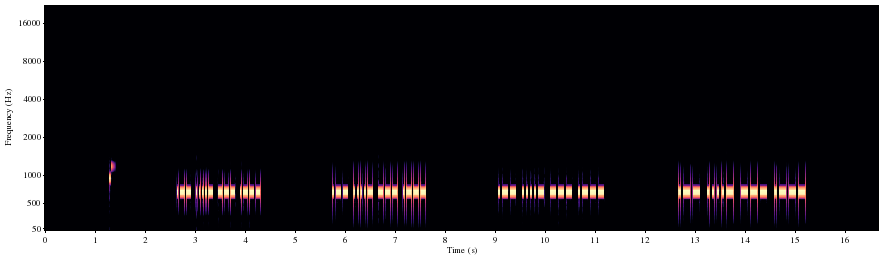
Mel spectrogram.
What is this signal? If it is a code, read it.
Morse code, heard as a keyed tone, about 32 wpm, 700 Hz. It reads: W4OJ W4OJ W4OJ W4OJ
